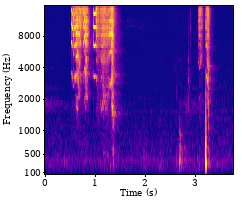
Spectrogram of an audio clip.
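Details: A male pet red-masked (cherry-headed) conure making excited happy sounds: harsh, raspy screeches in two quick bursts, followed by a few short spoken words like "pretty bird, hello".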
